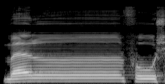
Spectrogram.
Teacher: آگے جو المنفوش میں اخفا ہو رہا ہے، نون ساکن کے بعد فا ہے تو یہاں پر اپنے منفوش ایسے آواز کو ناک میں لے کے جانا ہے۔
